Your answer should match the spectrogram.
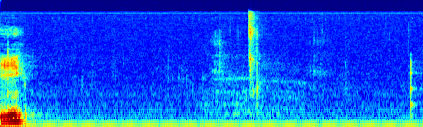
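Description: A single computer mouse click about a second in, over a quiet, steady low hum.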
